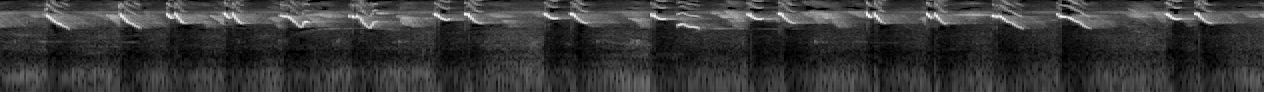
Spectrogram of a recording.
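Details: High-pitched, clipped, downward sweeping notes from a champion canario criollo of Turbo, Antioquia, repeated rapidly and evenly for the whole stretch, occasionally doubled, over a quiet low hum.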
